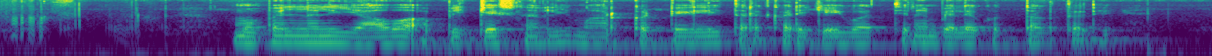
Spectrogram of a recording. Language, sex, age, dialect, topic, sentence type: Kannada, male, 46-50, Coastal/Dakshin, agriculture, question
